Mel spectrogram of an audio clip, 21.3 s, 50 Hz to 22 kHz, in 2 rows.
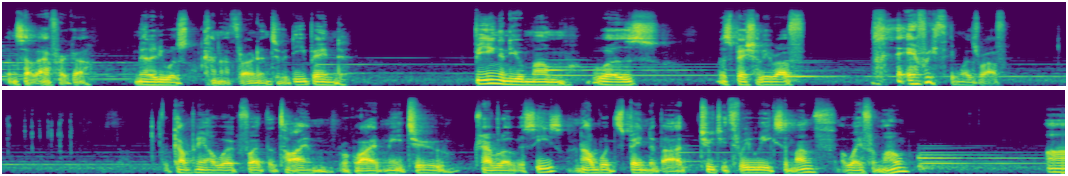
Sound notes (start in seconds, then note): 8.7 chuckles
